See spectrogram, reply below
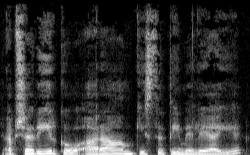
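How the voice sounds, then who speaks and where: A woman with a slightly low voice guides a relaxation practice as a yoga nidra instructor. She speaks calmly and without hurry, in a soothing way. Instructions come in short, repeated phrases. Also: normal speed. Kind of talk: slow guided meditation instruction.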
